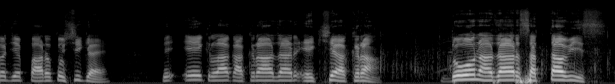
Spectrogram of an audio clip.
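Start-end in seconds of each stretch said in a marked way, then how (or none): 4.4-6.1 loud, slow, punched-out year; emphatic announcement. Acted. Announcer proclaiming next year's tournament to the crowd, loud and emphatic. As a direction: proclaim the year loudly and slowly.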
